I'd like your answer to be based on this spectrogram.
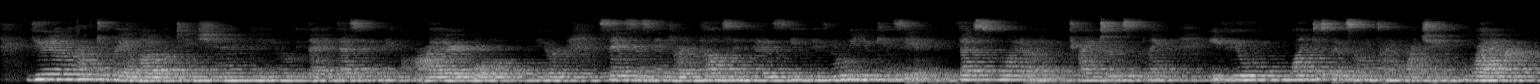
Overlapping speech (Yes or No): No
